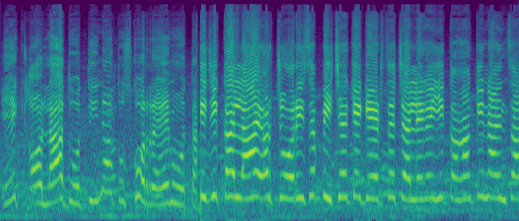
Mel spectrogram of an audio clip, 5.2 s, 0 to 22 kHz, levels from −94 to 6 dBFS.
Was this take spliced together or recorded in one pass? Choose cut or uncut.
cut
